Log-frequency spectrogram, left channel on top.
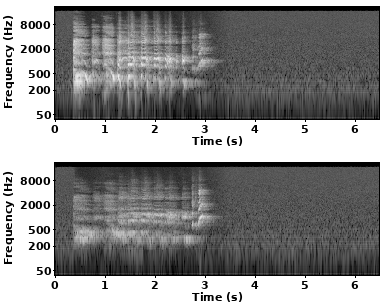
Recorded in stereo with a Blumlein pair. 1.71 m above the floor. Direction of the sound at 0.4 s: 40° left.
